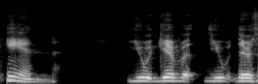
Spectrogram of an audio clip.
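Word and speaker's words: ἕν: So if you see epsilon nu with a rough breathing, you would say it like hen.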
